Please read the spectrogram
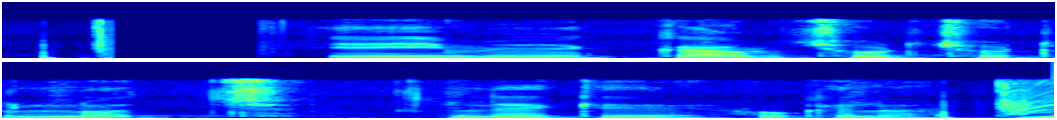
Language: Bhojpuri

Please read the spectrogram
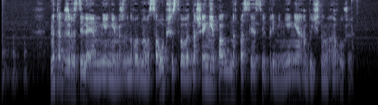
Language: Russian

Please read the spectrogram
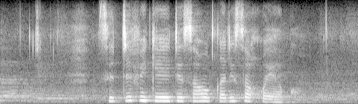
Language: Southern Sotho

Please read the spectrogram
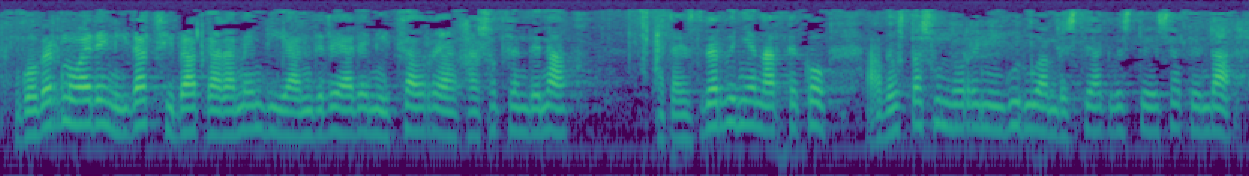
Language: Basque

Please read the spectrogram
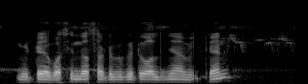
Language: Santali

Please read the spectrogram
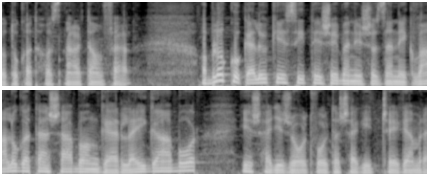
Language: Hungarian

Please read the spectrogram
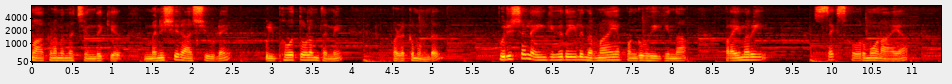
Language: Malayalam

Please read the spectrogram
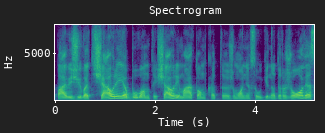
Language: Lithuanian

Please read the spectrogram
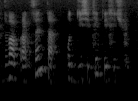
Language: Russian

